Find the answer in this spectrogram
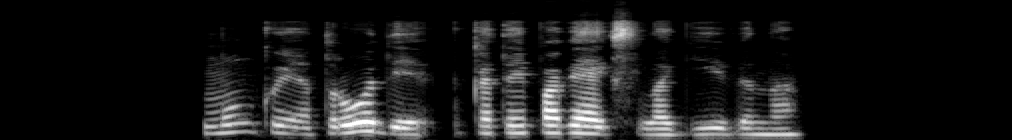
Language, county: Lithuanian, Marijampolė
